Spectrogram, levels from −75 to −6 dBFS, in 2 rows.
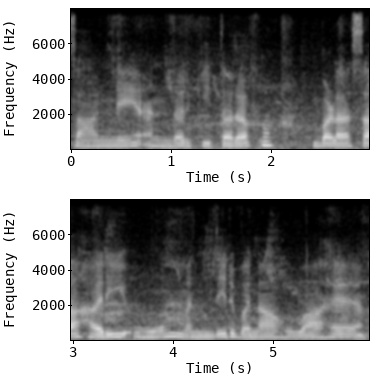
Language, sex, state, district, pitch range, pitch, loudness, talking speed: Hindi, female, Uttar Pradesh, Lucknow, 170-185 Hz, 175 Hz, -19 LUFS, 120 wpm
